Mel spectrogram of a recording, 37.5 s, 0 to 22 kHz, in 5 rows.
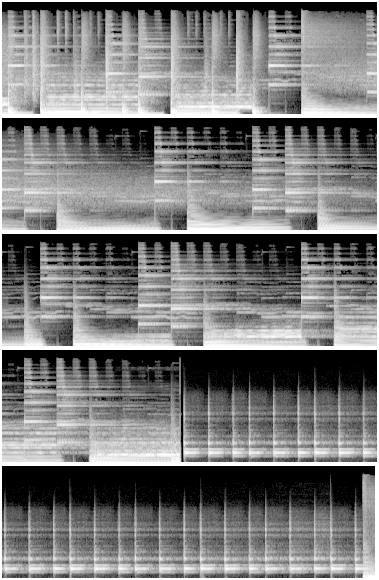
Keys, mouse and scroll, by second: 3.6-6.0 drag, 6.0 F9, 6.7-11.3 drag, 11.3-20.7 drag, 20.7-37.4 alt+drag.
